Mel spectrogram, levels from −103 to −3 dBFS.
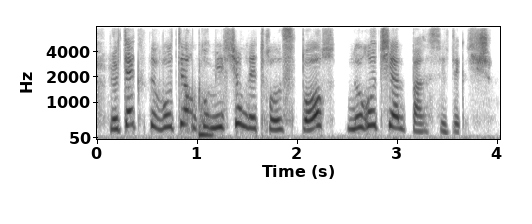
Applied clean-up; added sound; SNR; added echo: neural diffusion model UNIVERSE++.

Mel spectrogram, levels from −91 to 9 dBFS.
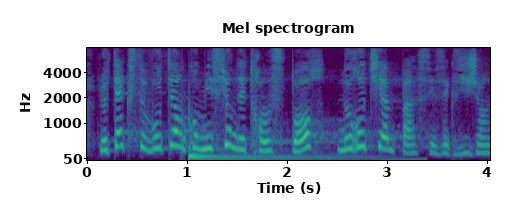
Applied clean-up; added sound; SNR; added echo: none; Tabla; 11 dB; none.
